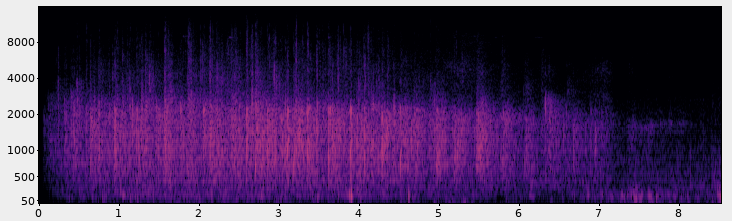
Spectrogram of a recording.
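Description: An audience applauds in a large hall, then the applause fades away.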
